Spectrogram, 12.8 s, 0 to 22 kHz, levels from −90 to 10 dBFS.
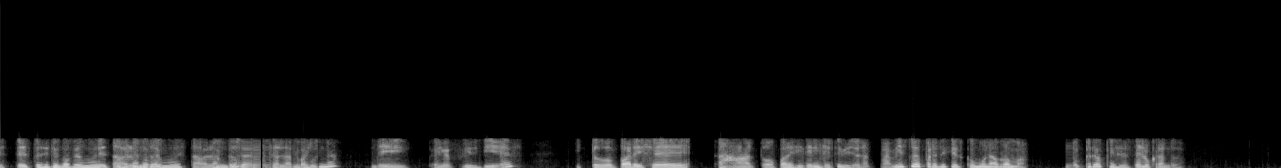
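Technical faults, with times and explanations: throughout: G.723.1 codec. The whole speech track has passed through this low-rate telephony coder at about 6.3 kbit/s, and the damage is heavy. Everything above 4 kHz is gone, so the sound is muffled, and the coarse 30 ms frames with a slowly updated voice model leave it hoarse, with smeared consonants. Unlike a simple low-pass filter, the roughness sits inside the voice itself and is there from start to finish.
0.80 to 3.18 s: doubled audio track. A second, full-band copy of the speech runs roughly 0.7 s behind the original, about 5 dB quieter. It enters and drops out abruptly, with no decay tail and no room colouring. A delay this long and this clean rules out reverb or a slapback effect. The likely cause is the same signal being picked up again through a slower path, or two offset copies left in an edit.
2.45 to 2.72 s, 4.94 to 5.04 s, 8.76 to 8.84 s, 10.67 to 10.79 s: VoIP packet loss concealed by the speech codec. 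In each of these spots packets went missing and the decoder filled the gap by carrying its last pitch and filter forward at falling gain, which stretches the sound into a brief buzzy tone or coloured noise that fades. The first event is the longest, with about 180 ms lost, scattered across 240 ms and with a longest run of about 90 ms. The other three lose about 60 ms each. Because the decoder rebuilds from its own guesses, the speech stays weak or distorted for a short while after the packets return. That lingering recovery is what separates these from clean dropouts or from hard clicks.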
